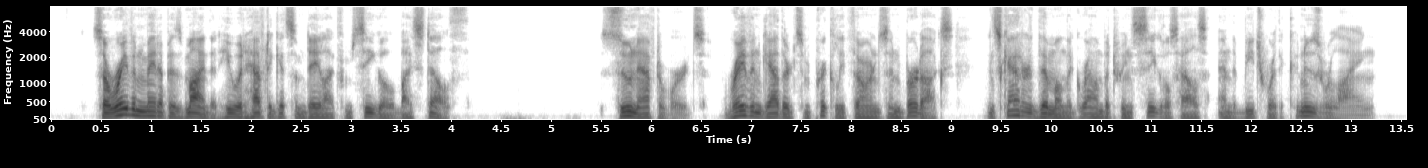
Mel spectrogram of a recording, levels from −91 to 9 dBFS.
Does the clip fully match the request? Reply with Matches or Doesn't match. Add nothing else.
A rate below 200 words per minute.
Doesn't match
